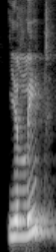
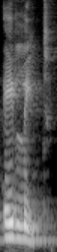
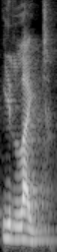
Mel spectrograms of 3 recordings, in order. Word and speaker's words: elite: is the word elite actually there are two correct pronunciations elite and elite both are okay but just don't say alight there's no light in elite now if you keep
